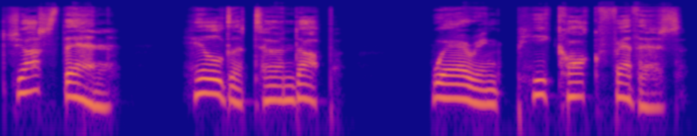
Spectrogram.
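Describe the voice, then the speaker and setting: A woman reading a children's picture book aloud in a calm, measured, expressive storytelling manner. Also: lowish voice, dry recording, clean studio sound. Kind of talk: children's read-aloud narration.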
